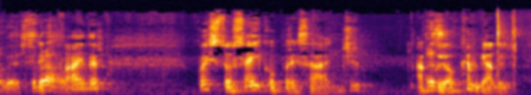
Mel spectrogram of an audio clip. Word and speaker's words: Presage: anche te presage presage ma perché dovete Calcare la g in questa maniera qua Va bene gli acc va bene tutto quello che volete No ma presage presage senti Come si pronuncia leggero proprio volare presage cinturino Quindi vorrei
